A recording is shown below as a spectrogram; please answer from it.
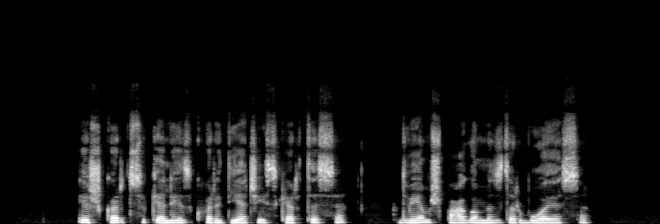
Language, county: Lithuanian, Kaunas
